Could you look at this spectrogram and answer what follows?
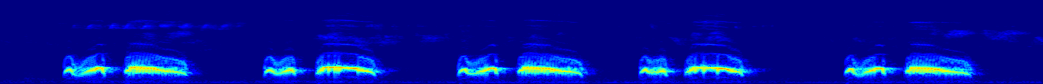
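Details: Decoy spotted dove cooing to excite wild doves: five evenly spaced phrases, each a brief rising-and-wavering note tied to a fuller, slightly descending coo, with short silences between.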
